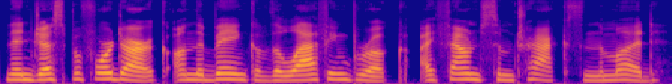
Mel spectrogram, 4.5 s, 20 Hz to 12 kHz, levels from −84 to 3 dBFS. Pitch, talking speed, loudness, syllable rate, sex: 205 Hz, 240 wpm, -20 LUFS, 5.0 syllables/s, female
